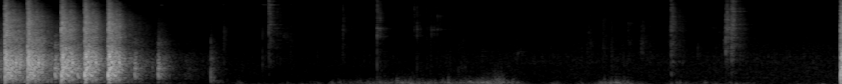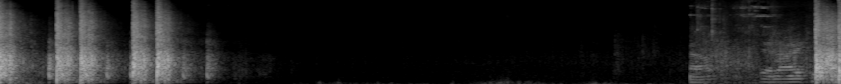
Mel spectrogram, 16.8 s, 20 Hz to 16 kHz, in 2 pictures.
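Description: A Beretta 1934 military handgun in .380 fires at about three yards on a range, two tight clusters of rapid sharp shots separated by quiet handling noises, with a brief burst of noise at the end.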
